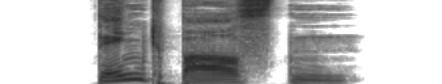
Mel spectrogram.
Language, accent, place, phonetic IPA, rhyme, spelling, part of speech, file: German, Germany, Berlin, [ˈdɛŋkbaːɐ̯stn̩], -ɛŋkbaːɐ̯stn̩, denkbarsten, adjective, De-denkbarsten.ogg
- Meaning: 1. superlative degree of denkbar 2. inflection of denkbar: strong genitive masculine/neuter singular superlative degree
